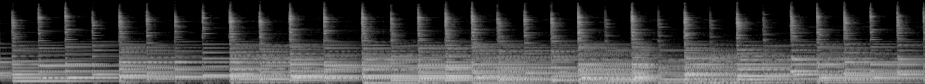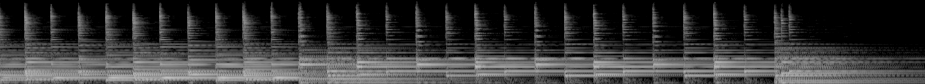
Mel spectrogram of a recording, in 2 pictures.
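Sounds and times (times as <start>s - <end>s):
tack piano: 0.2s - 18.5s.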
